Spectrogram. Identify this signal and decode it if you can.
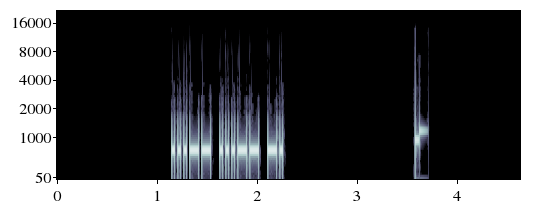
Morse code, heard as a keyed tone, about 40 wpm, 700 Hz. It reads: 33N
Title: Common Cut Numbers - 3-Digit 40wpm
